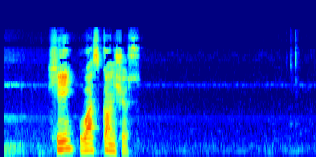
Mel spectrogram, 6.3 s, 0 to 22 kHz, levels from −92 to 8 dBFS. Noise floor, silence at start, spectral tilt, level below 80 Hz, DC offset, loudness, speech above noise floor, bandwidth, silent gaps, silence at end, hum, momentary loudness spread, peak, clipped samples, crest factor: -70 dBFS; 1 s; -3 dB/octave; -64 dBFS; under 0.1%; -18 LUFS; 51 dB; 11.5 kHz; none; 3.6 s; none; 16 LU; 0 dBFS; under 0.1%; 24 dB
